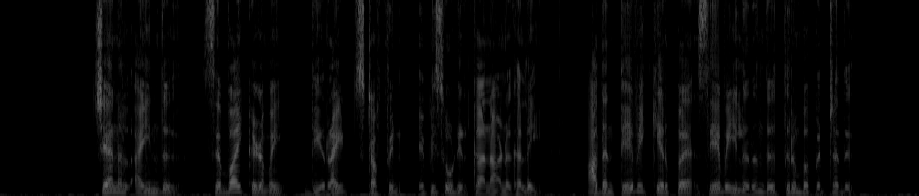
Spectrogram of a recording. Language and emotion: Tamil, neutral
